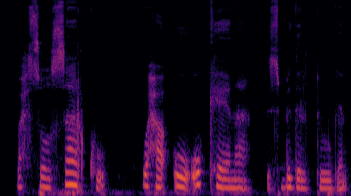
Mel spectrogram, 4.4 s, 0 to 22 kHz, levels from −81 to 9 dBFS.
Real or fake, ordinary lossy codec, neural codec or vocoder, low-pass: fake; none; vocoder, 44.1 kHz, 128 mel bands every 256 samples, BigVGAN v2; none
